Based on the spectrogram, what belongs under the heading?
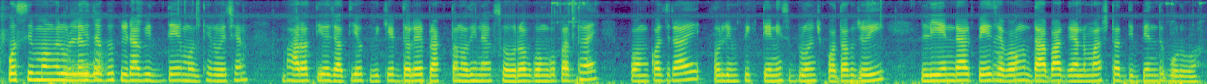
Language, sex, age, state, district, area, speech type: Bengali, female, 18-30, West Bengal, Uttar Dinajpur, urban, read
